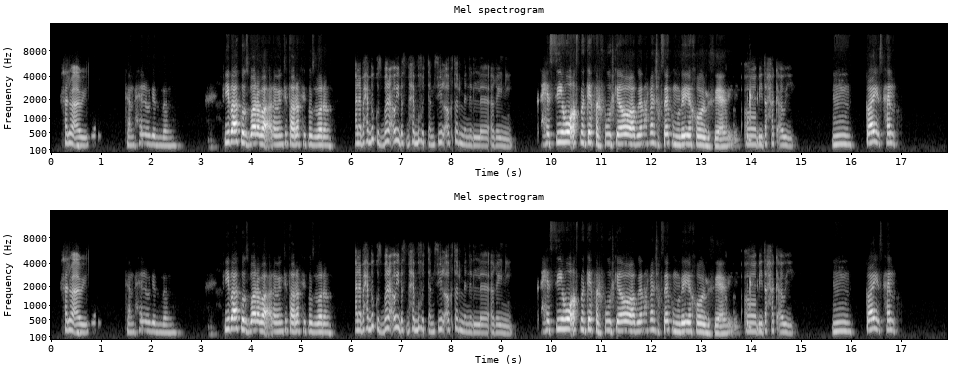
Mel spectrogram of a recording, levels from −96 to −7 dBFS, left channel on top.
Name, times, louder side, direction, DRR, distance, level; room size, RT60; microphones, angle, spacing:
voice 1, 0.2-0.8 6.1-9.2 13.9-14.9, equal, ahead, 6.3 m, -30 dB
voice 2, 1.5-2.5 3.5-5.6 9.8-13.8 15.6-16.0 16.3-16.9, left 2 dB, 40° left, 3.1 m, -23 dB
head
